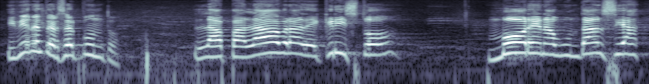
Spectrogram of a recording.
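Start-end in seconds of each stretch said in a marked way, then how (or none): 1.9-6.4 slow, loud proclaimed verse; scripture reading. Acted. Pastor reading Colossians to the church, slow and loud. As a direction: proclaim each word slowly.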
